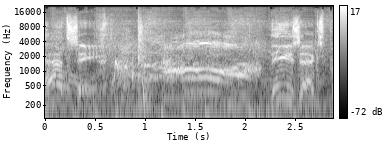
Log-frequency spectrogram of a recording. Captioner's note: victim groans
